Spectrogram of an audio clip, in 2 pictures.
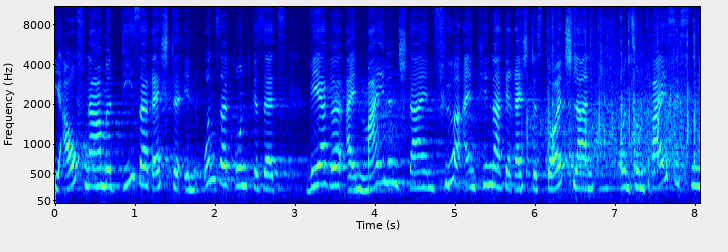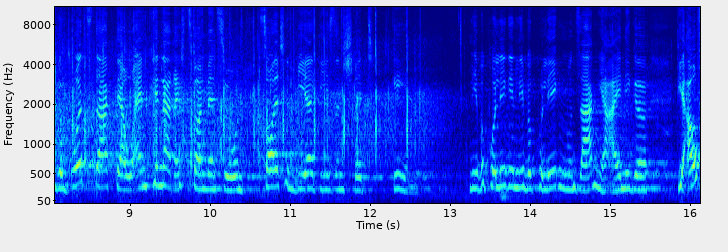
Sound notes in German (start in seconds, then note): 6.6 Beifall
